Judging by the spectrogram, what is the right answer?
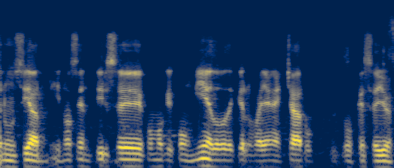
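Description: A man's fairly low pitch in a monotone, flat intonation at a fairly quick pace, with a dry, close sound and no echo. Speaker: podcast co-host. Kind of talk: casual interview.

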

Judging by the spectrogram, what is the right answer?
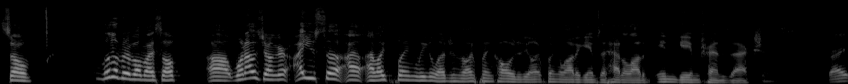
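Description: A man talks at a very fast clip with an American accent. His pitch swings very widely. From New Jersey, US. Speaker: Twitch streamer and graphic designer. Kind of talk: casual podcast interview chat. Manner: casual, friendly.

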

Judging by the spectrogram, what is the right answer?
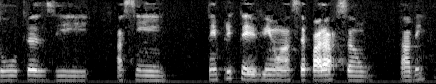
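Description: A woman with a fairly low voice. Her pitch swings very widely. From Ceará, Brazil (Fortaleza). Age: 20s. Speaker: lawyer. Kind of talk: interview testimony.

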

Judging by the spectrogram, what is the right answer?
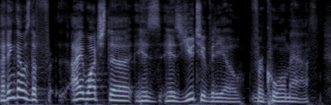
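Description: On a very clean recording with a silent background, a man with a plain, everyday voice speaks at a moderate pace and a fairly high pitch. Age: 30s. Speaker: podcast host and rock musician. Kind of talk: casual chat.

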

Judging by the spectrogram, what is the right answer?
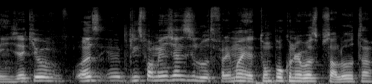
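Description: A man speaks at a very fast pace. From São Paulo, Brazil. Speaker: heavyweight boxer. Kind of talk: casual chat. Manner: halting.

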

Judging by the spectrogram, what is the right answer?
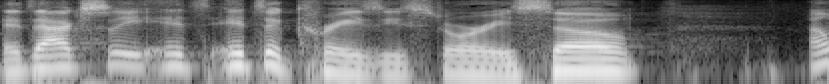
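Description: Speaking with an American accent at a moderate pace, a man makes very wide pitch swings in a very clean recording with a silent background. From US South (South Carolina). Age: 20s. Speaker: rapper. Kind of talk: casual interview.

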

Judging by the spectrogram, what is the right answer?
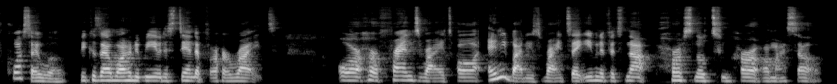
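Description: With a normal speaking voice, a woman of fairly low pitch talks at a fairly quick pace, with ordinary pitch variation and big swings in loudness. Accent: American. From Massachusetts. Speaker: nonprofit founder. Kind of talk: interview.

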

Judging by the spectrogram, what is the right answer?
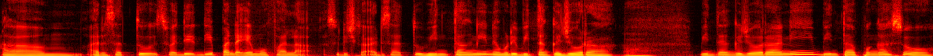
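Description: Very fast, monotone speech from a woman, medium in pitch, with a dark, mellow tone and flat intonation. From Ipoh, Perak, Malaysia. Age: 30s. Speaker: novelist. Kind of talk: casual interview.

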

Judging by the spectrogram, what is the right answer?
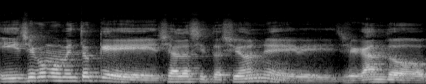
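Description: A man talks at a very slow pace with lively intonation. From Argentina, Necochea. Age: 70s. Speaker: immigrant grandfather. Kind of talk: interview.

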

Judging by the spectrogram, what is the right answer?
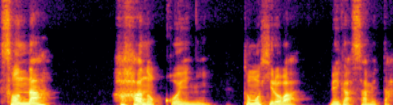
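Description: A man speaks with a bright, sharp tone. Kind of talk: audio drama narration with in-character inner monologue. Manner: dramatic, expressive storytelling, shifting to a casual chatty tone when closing the show; self-deprecating, gloomy inner-monologue delivery for the lonely protagonist.

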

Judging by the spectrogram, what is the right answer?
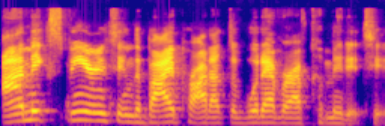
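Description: A woman's bright, sharp, medium-pitched voice with an American accent, very fast with lively intonation, over a quiet background. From US, Delaware (Wilmington). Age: 40s. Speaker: business coach and CEO. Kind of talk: interview conversation.

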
